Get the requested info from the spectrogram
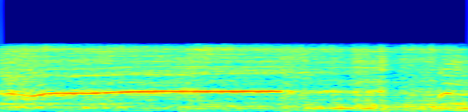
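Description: Live hard rock band playing, with electric guitars, heard from within the crowd in a large hall. One note scoops up just after the start and is held for over a second above the band.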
